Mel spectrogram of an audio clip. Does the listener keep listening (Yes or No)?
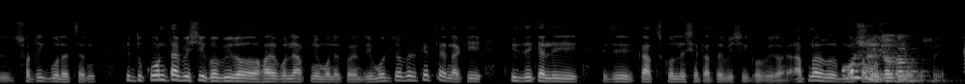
No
